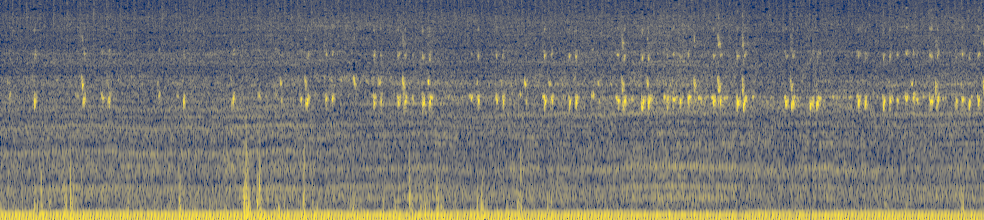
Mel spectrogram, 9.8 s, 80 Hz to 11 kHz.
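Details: BMW E30 318iS petrol engine idling: a thin, high squeal that grows steadier and louder, heard on start-up and when the steering is turned, from a slipping power steering belt.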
